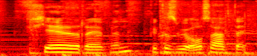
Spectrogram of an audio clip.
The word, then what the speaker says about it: Fjällräven: For you guys who doesn't have that letter in the alphabet, it's pronounced A. So it's like A-E, A. So it literally sounds like A without the dots in my language. So the A with the 2 dots, it's A.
